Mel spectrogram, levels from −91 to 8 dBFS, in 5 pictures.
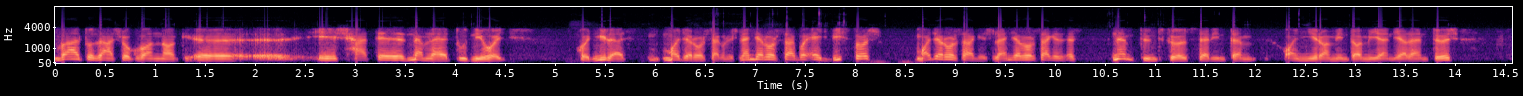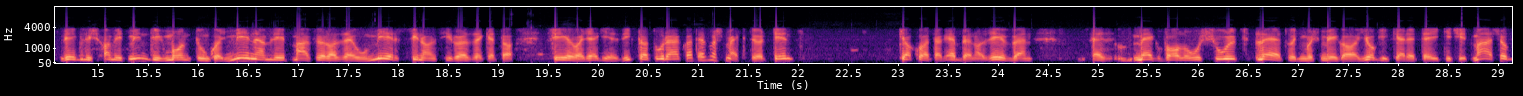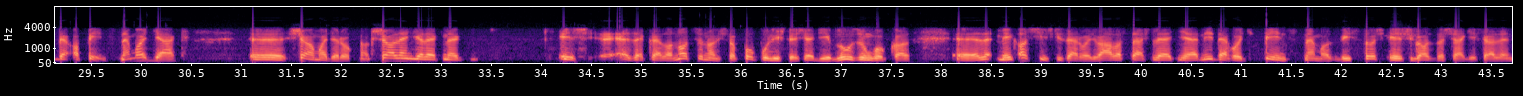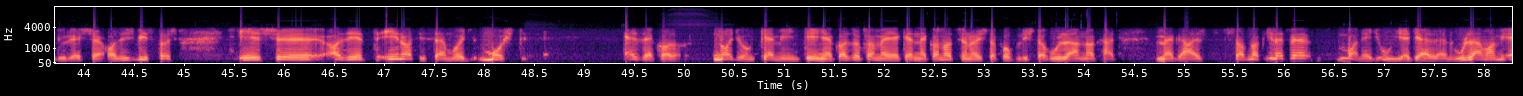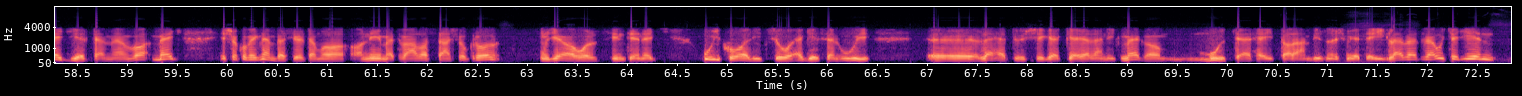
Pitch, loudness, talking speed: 140 Hz, -17 LUFS, 140 wpm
